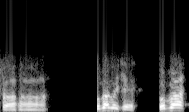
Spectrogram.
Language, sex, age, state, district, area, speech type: Assamese, male, 60+, Assam, Majuli, urban, conversation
